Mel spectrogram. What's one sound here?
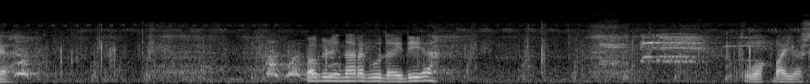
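A man speaks close by, his voice rising and falling.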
